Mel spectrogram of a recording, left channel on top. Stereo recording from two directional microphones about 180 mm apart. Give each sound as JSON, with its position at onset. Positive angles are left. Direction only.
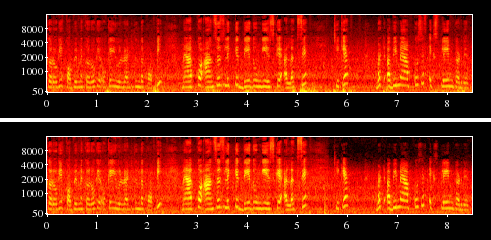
{"t": 0.0, "sound": "a woman's voice", "side_deg": 10}
{"t": 6.6, "sound": "a woman's voice", "side_deg": 15}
